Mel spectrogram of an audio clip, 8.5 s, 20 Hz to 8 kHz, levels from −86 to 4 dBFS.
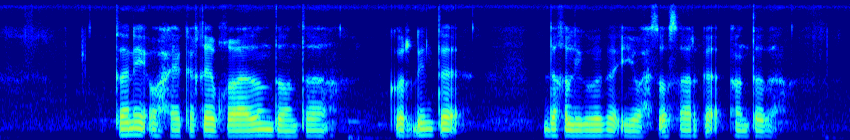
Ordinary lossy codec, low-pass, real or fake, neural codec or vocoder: none; 7.2 kHz; fake; autoencoder, 48 kHz, 128 numbers a frame, DAC-VAE, trained on Japanese speech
